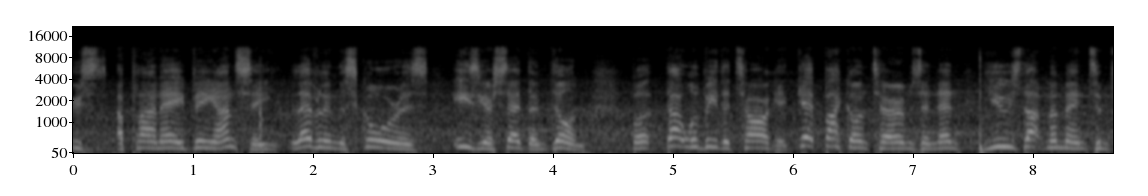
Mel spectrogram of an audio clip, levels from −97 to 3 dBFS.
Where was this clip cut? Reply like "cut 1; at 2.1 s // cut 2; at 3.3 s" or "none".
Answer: none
